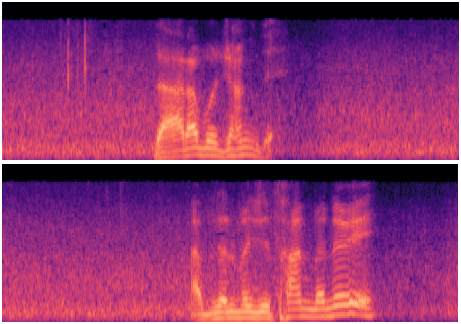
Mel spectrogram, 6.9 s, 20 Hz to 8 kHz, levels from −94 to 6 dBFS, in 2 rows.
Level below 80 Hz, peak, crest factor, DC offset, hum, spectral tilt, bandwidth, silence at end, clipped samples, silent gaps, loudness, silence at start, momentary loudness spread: -46 dBFS; 0 dBFS; 18 dB; under 0.1%; none; -12 dB/octave; 5.8 kHz; 0 s; under 0.1%; none; -16 LUFS; 0 s; 18 LU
